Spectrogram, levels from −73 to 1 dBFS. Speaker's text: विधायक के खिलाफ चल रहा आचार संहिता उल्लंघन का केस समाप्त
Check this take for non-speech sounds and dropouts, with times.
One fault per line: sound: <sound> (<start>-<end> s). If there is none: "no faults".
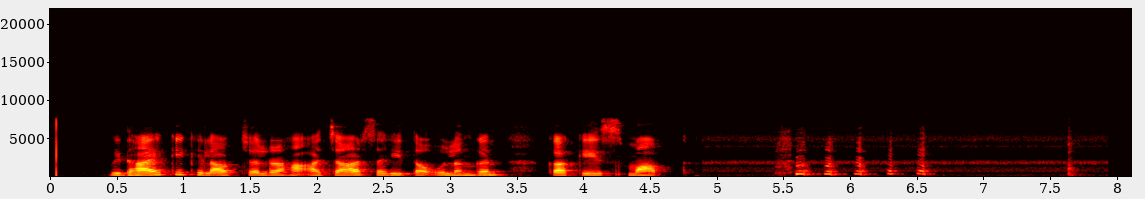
sound: laugh (5.4-6.7 s)
sound: thud (7.6-7.8 s)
